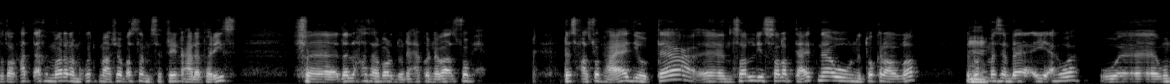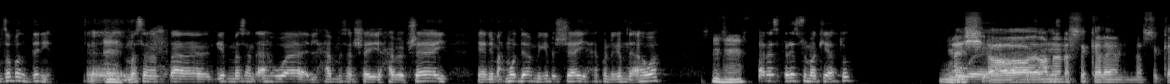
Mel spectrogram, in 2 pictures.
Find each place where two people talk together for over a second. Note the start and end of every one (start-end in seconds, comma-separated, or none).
21.2-22.6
